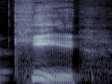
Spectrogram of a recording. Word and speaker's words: Chi: Nano says, bless, that weird X is the Greek letter key. It's pronounced, and it's spelt C-H-I. It's pronounced key in K-H because Kingdom Hearts.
